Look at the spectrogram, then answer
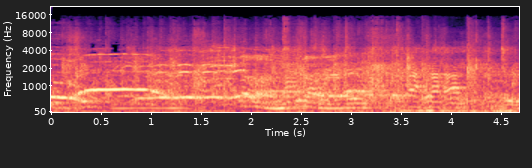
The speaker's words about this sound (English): Thanks for coming back up, man. That's awesome. Good to see you again. You gotta clap for your boy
